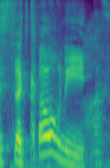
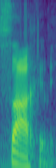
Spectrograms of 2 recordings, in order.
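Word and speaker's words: Saucony: pronouncing the name right people would say Sone he said he said no it's sakon sakon yes for the record I've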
